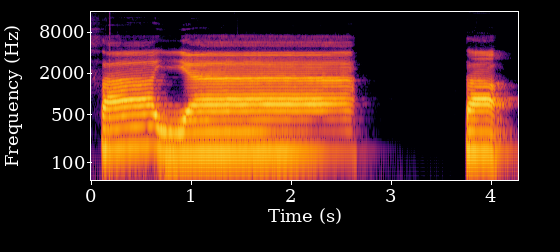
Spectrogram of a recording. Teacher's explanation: सा जो दांतो के नीचे जबान लाकर पढ़ते हैं नरमी से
